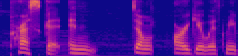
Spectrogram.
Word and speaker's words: Prescott: So, for that one person out there, you know who you are, who always likes to comment about how I pronounce things. It's Prescat.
